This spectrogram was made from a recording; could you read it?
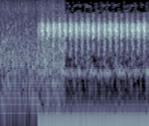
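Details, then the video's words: Long-tailed shrike giving a fast, even chatter of high, sharp notes, about thirteen a second, after a brief soft noisy lead-in; a rapid "speed" song used as training audio for cage birds. "Cendet Kuntilanak Sambung Gereja Tarung Speed Rapat"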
